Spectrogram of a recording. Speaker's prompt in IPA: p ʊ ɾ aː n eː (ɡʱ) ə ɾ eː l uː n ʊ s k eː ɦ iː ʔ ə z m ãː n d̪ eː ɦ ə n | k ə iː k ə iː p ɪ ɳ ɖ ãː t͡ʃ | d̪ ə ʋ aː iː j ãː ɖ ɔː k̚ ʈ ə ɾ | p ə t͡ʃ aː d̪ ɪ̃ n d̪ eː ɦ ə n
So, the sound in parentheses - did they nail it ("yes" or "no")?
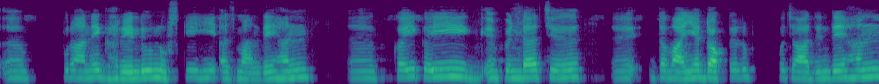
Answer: yes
